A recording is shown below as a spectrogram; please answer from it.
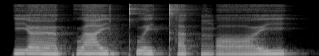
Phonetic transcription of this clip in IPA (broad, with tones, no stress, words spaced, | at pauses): jœː˨˩kʷaː˨j kʷʰe˨jt̪ʰɐ˨k̚ŋɔː˨˧j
